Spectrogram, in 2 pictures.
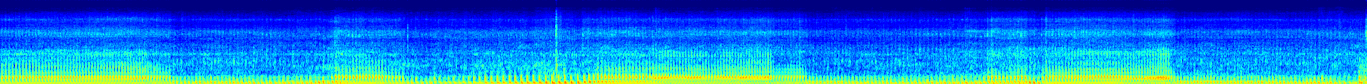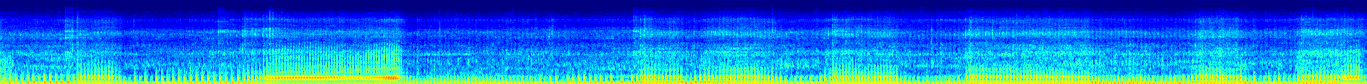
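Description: Dirt bike engine running under load on a twisty trail, its pitch rising and falling every second or two as the throttle is opened and rolled off through the corners, with a sharp rise in revs about two-thirds of the way in.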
